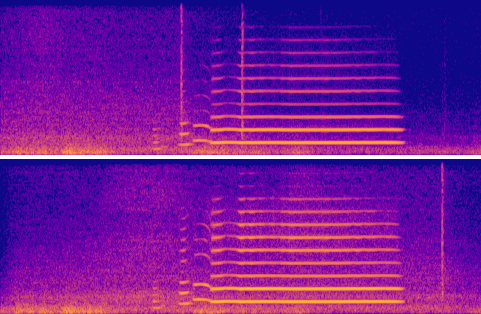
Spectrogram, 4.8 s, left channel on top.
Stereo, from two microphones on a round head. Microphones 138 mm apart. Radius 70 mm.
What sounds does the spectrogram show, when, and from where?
1.5 s a trumpet: 70° right (ahead or behind)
